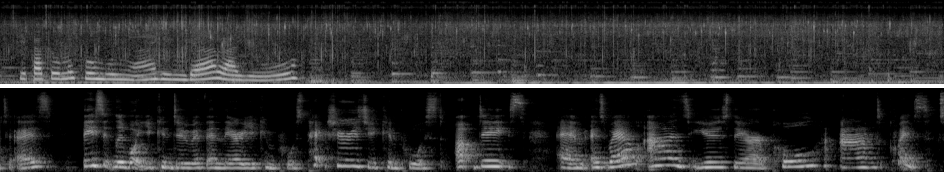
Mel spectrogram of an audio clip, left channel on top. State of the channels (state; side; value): different; both; correlation 0.01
